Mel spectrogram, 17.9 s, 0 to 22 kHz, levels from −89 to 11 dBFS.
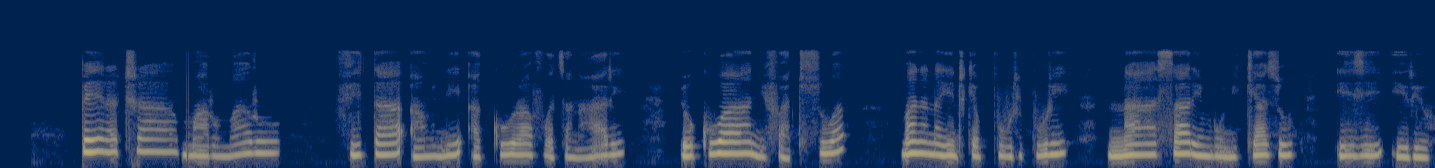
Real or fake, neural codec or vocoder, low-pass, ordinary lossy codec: real; none; 7.2 kHz; Opus, 64 kbps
